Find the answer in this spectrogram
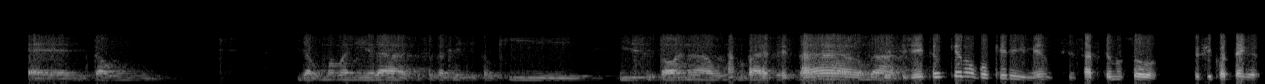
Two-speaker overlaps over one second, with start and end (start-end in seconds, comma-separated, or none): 7.3-9.2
